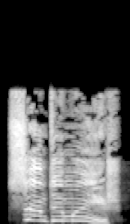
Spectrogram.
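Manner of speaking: indignant toy man in a tiny high voice; thin little voice. A narrator's reading. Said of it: "раздался вдруг тоненький голос".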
